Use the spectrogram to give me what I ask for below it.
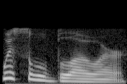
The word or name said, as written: whistle-blower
